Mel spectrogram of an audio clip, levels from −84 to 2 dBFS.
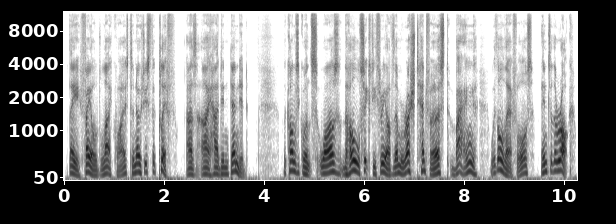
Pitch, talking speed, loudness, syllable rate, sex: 140 Hz, 180 wpm, -17 LUFS, 5.4 syllables/s, male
